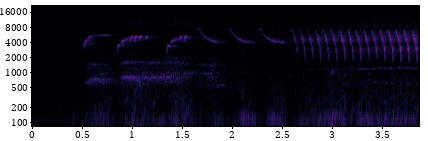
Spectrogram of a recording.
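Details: Canary song used to stimulate other canaries: after a short silence, three rising whistled slurs and two falling sweeps, then a bright, very fast trill of rapidly repeated high notes to the end.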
